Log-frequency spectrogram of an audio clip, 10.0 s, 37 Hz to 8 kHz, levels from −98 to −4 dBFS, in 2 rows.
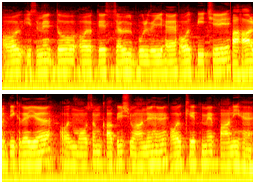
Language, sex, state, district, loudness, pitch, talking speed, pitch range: Hindi, male, Bihar, Jamui, -23 LUFS, 110 Hz, 145 wpm, 105-110 Hz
